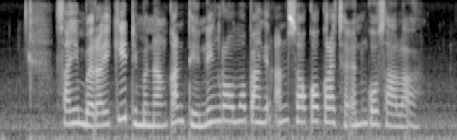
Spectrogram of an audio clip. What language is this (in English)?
Javanese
